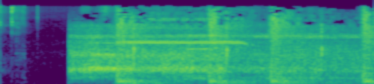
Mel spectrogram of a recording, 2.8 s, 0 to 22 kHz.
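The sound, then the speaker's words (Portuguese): After a brief silence, the intro jingle of Live 192 on the Zona Rubro Negro channel kicks in loud, with steady punchy beats roughly every half second and sustained tones layered over a dense roar of crowd cheering. “Portanto, enquanto a vinheta rola, pega sua cadeira, pega sua água e vem que vem, porque está começando mais uma live zona aqui no canal Zona Rubro Negro.”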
